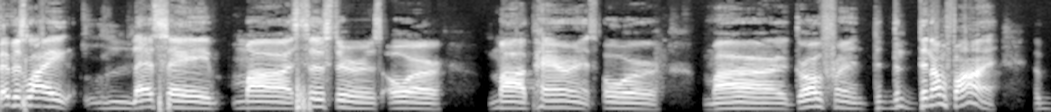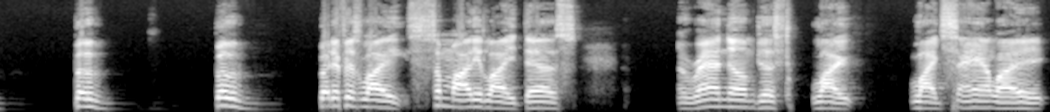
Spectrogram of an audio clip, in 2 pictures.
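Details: Adult man who has stuttered for as long as he can remember, with speech therapy from his first school year through his senior year of high school; stuttering.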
